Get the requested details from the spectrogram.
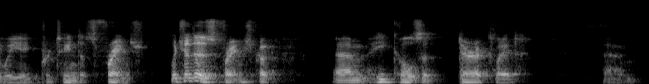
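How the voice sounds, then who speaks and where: A man explaining statistical software methods in a video meeting, measured and explanatory, with frequent fillers. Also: low voice, poor audio. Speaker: software developer answering committee questions. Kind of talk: technical discussion in a video meeting.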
